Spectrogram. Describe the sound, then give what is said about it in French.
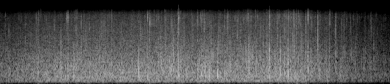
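Steady rain patters down on a hard surface, a dense wash of countless droplets with occasional sharper splats, continuous and fairly loud for the whole stretch, with no voices. “Aujourd'hui, tout va mal. D'abord, il pleut.”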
